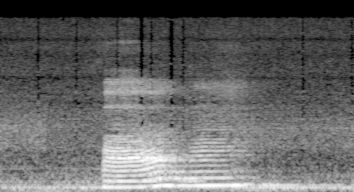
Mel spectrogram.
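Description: A man speaks calmly in a low, soothing tone close by.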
